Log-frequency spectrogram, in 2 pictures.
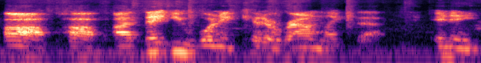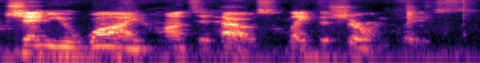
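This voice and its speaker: A man's voice: mid-range voice, a little slow, pushed and bright, low-quality recording. A young male performer playing an eager, needling son with slangy boyish talk in a school old-time radio comedy. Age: young teen. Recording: faint background noise.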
